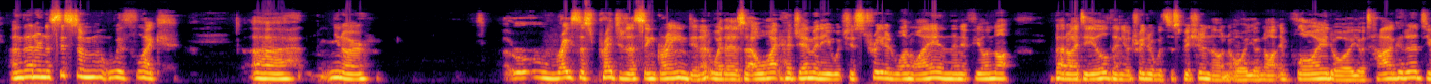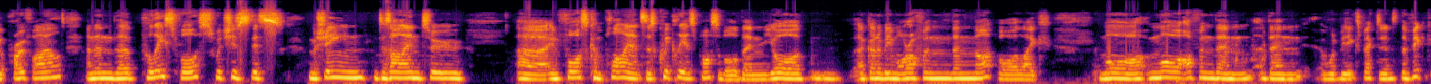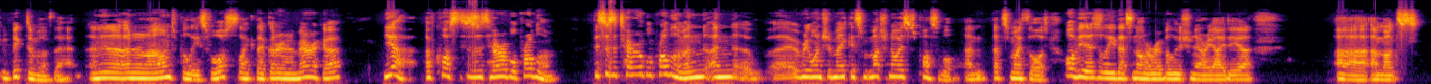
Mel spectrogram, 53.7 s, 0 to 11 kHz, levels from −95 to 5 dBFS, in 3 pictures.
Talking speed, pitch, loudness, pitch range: 155 wpm, 160 Hz, -11 LUFS, 150-185 Hz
